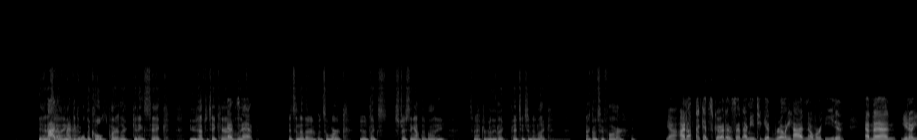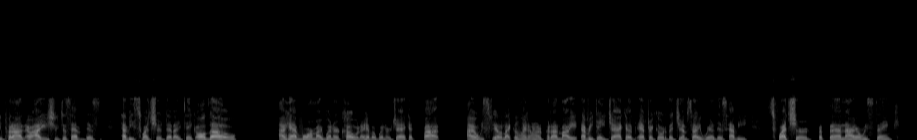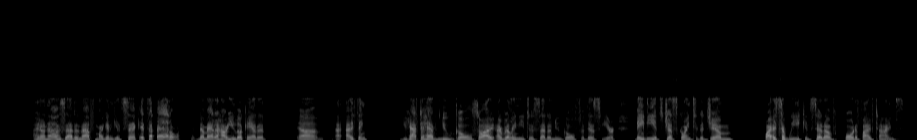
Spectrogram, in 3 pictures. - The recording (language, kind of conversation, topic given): English, unstructured, What goal have you set that made you really happy?
- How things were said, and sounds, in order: stressed: "Although"; other background noise; tapping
